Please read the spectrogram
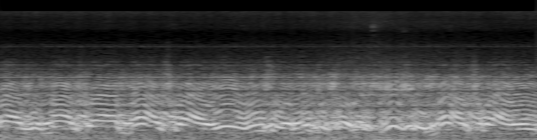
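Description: A wavering, sing-song voice transmission coming through a President Lincoln II+ radio's speaker, its pitch sliding up and down continuously with no clear words. The sound is narrow and radio-thin, over a low vehicle rumble.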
